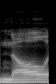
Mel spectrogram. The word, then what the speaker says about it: Knull: in the movie is a character called null it's spelled k n u l l the king of the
